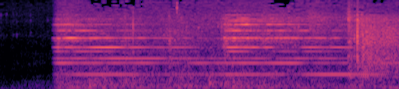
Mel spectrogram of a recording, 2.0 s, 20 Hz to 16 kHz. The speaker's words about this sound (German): Es ist 17 Uhr. Die Glocken der Klosterkirche in Gnadental laden ein zum Gebet.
